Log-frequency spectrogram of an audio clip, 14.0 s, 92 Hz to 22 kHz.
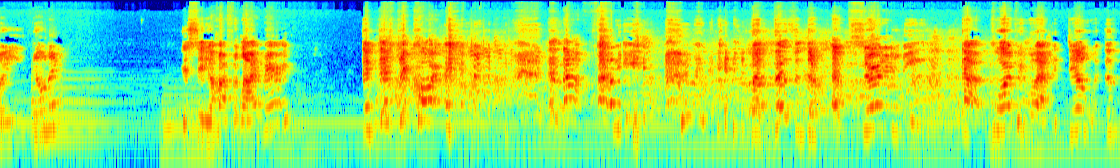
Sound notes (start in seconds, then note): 5.6 laughter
